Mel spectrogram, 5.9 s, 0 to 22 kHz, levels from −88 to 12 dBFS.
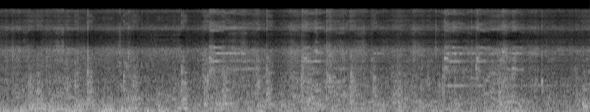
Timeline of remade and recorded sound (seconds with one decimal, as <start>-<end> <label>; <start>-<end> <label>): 0.0-0.6 remade; 0.6-2.1 recorded; 2.1-5.9 remade

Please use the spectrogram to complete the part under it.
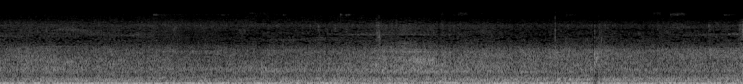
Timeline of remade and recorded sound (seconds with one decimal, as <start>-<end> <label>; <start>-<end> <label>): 0.0-1.6 recorded; 1.6-2.2 remade; 2.2-7.4 recorded

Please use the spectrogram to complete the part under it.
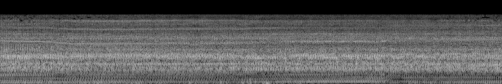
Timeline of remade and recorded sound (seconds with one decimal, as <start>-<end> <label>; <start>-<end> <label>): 0.0-1.4 recorded; 1.4-4.4 remade; 4.4-5.0 recorded

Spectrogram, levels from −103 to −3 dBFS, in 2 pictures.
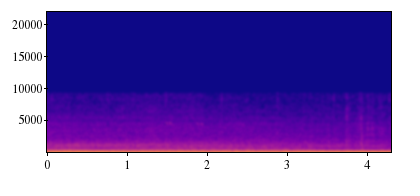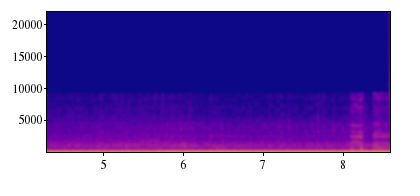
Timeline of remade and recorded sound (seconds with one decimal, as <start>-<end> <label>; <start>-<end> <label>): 0.0-8.6 recorded

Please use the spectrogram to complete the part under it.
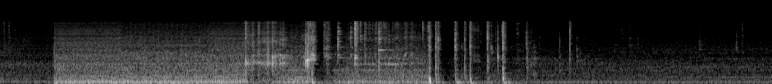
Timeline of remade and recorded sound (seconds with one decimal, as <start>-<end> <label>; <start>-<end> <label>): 0.0-1.2 remade; 1.2-2.1 recorded; 2.1-2.8 remade; 2.8-7.7 recorded

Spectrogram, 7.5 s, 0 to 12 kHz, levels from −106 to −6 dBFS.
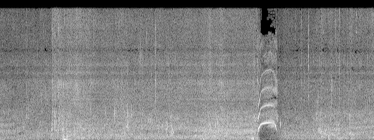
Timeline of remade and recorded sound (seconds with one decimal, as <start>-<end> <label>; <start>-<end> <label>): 0.0-1.4 recorded; 1.4-2.3 remade; 2.3-3.6 recorded; 3.6-5.1 remade; 5.1-7.5 recorded

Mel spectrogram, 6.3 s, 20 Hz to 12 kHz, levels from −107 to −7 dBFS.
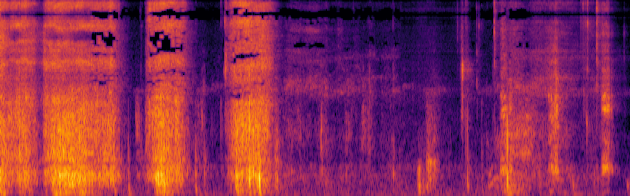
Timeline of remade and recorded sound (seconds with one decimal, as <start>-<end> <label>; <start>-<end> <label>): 0.0-0.9 remade; 0.9-4.0 recorded; 4.0-4.7 remade; 4.7-5.3 recorded; 5.3-6.3 remade

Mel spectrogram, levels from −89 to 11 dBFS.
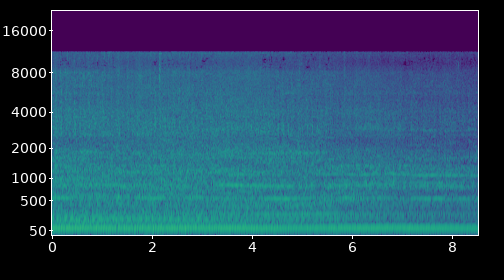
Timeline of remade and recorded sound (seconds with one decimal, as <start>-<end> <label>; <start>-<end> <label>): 0.0-1.3 recorded; 1.3-2.0 remade; 2.0-3.3 recorded; 3.3-4.2 remade; 4.2-5.7 recorded; 5.7-7.0 remade; 7.0-8.5 recorded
